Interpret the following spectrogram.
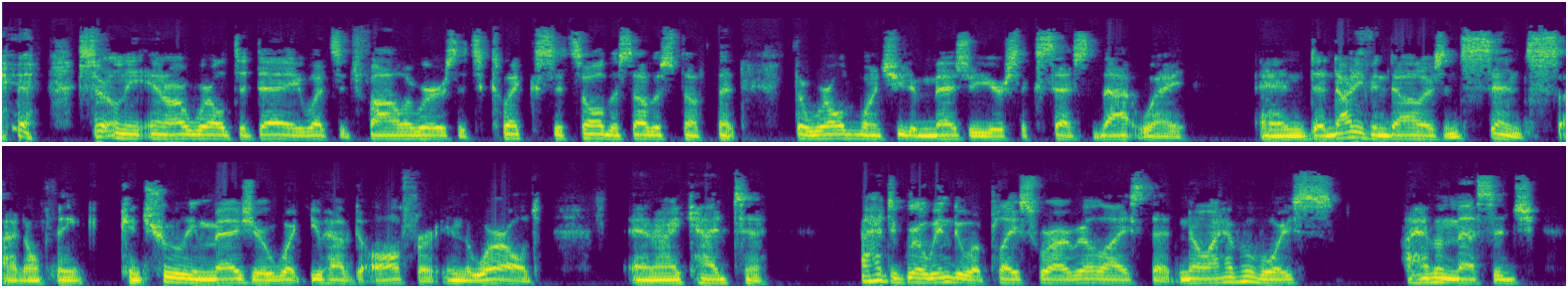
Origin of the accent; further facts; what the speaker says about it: Philadelphia, Pennsylvania, United States; I grew up in Philly, Philly born and bred, as they say. I grew up in a home that was a Christian church going home.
